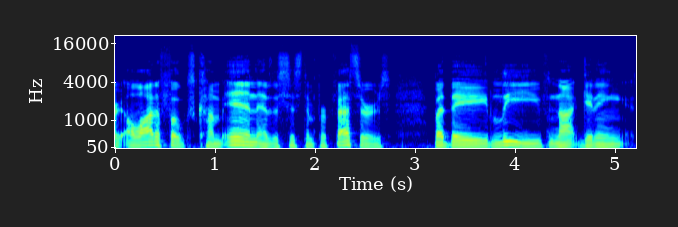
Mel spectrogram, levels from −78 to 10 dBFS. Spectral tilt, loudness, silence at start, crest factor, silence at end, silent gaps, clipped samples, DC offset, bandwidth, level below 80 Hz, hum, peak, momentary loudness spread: -6 dB/octave; -31 LUFS; 0 s; 16 dB; 0.15 s; none; under 0.1%; under 0.1%; 16 kHz; -58 dBFS; none; -14 dBFS; 10 LU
